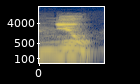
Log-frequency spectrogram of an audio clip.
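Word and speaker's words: ν: न्यू, NU, न्यू ऐसे करके बोलना है आपको। म्यू मत बोल देना, म्यू नहीं है, न्यू है, न्यू, ये सिंबल है न्यू।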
